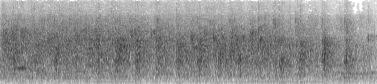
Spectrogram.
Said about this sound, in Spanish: démele un aplauso. Aleluya.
